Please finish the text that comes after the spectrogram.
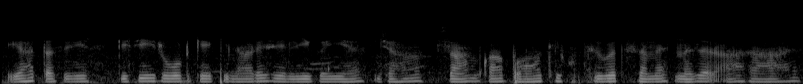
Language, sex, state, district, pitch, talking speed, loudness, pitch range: Hindi, female, Bihar, Purnia, 130 Hz, 155 wpm, -40 LUFS, 125-140 Hz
